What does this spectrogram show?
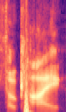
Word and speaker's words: foci: I pronounce it foci. A lot of people pronounce it foci. I looked it up and apparently both of them are acceptable, but I'm going to say foci because I like that better.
